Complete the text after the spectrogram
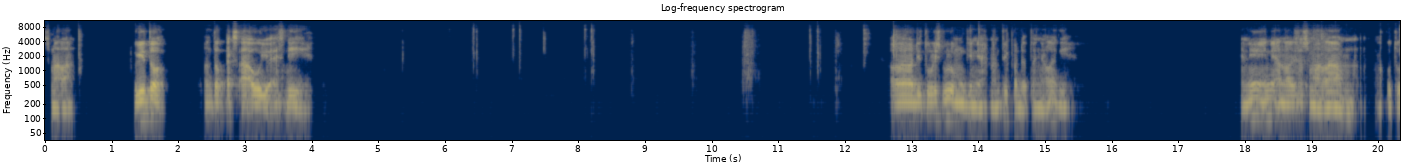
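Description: A young man talks calmly into a microphone, heard as if through an online call.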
